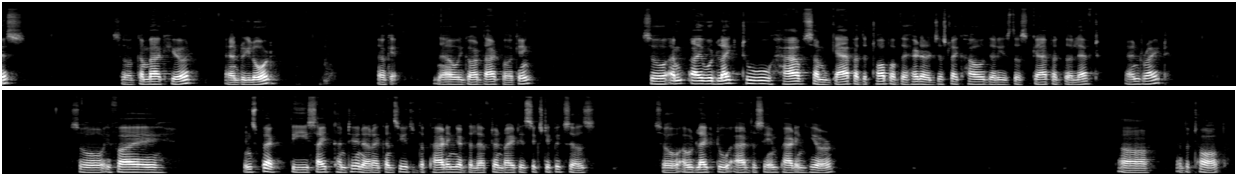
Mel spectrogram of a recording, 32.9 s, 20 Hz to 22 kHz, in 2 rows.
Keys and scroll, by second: 2.6 r, 16.5 F12.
